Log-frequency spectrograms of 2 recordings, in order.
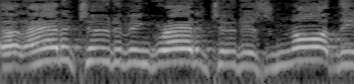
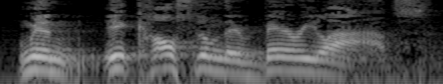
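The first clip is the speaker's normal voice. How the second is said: ordinary talk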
